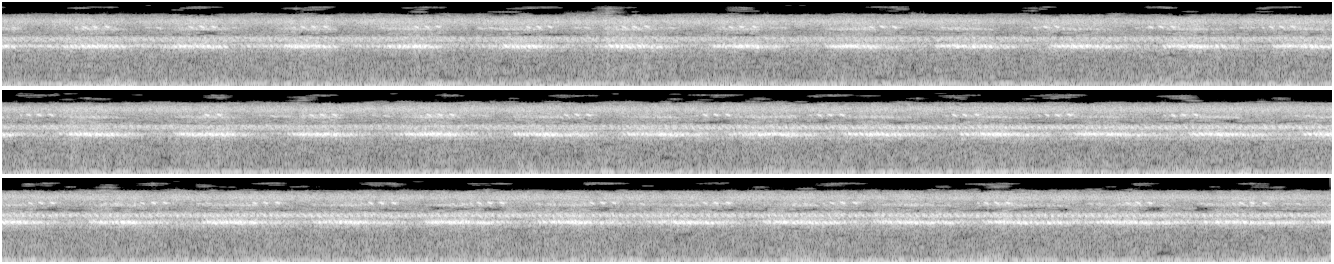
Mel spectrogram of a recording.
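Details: Crickets chirping in a relaxing night-time nature setting with blowing wind: a steady, high, ringing trill pulsing about twice a second without pause, over a soft low rumble.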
